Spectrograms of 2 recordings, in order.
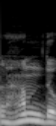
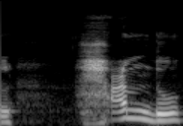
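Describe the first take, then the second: First: The h is light and breathy. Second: The h is harsh, from mid-throat. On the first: The speaker calls it wrong. "অর্থ চেঞ্জ হয়ে যায়" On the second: The speaker calls it right. "এখানে হা হলকের মাঝখান থেকে বলতে হবে"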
